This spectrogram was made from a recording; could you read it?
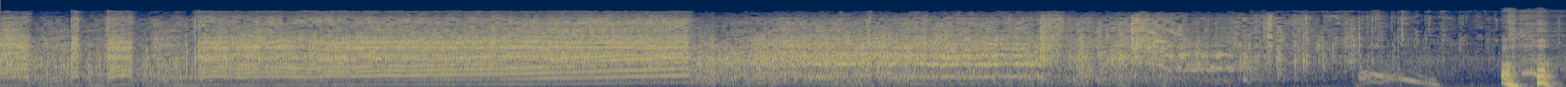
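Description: A race car engine, played back from a phone video of a driver's third lap, screams through rising gear pitches, then shifts and drops, loud and continuous, ending with a brief squeal and clatter as it cuts off.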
